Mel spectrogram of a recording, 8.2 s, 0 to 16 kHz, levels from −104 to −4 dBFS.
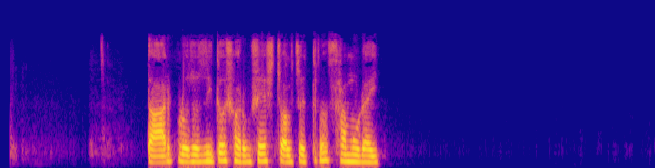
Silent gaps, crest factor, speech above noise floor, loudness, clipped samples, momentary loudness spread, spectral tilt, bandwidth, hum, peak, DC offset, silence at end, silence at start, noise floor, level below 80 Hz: none; 18 dB; 74 dB; -15 LUFS; under 0.1%; 5 LU; -9 dB/octave; 6.6 kHz; none; 0 dBFS; under 0.1%; 3.45 s; 1.85 s; -87 dBFS; -56 dBFS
